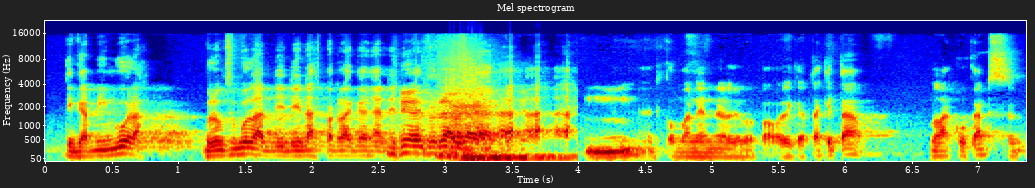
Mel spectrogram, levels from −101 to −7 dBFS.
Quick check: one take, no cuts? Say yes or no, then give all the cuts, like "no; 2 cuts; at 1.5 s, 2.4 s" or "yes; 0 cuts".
no; 1 cut; at 3.9 s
